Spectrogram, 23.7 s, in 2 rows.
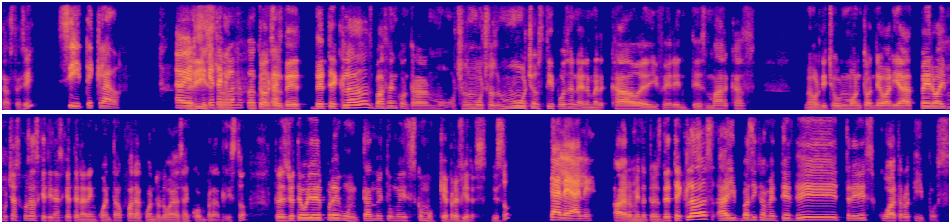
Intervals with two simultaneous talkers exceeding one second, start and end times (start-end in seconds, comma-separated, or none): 2.3-3.5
